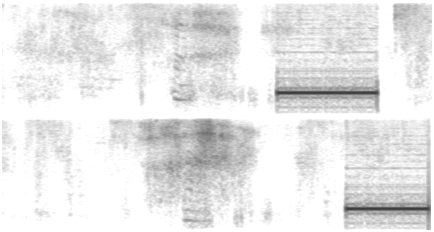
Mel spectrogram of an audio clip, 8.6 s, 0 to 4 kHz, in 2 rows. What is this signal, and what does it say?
Ringback tone (China, 450 Hz).
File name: out- -2032- - - .73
